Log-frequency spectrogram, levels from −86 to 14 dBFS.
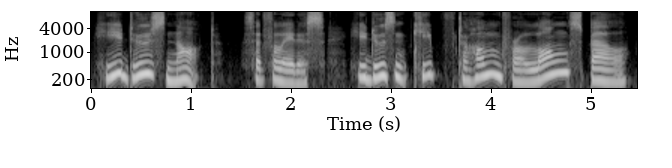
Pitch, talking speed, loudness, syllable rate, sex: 220 Hz, 145 wpm, -19 LUFS, 3.2 syllables/s, female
